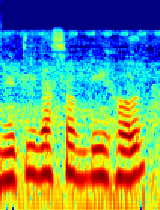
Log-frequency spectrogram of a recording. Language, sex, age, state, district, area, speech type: Assamese, female, 60+, Assam, Goalpara, urban, spontaneous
